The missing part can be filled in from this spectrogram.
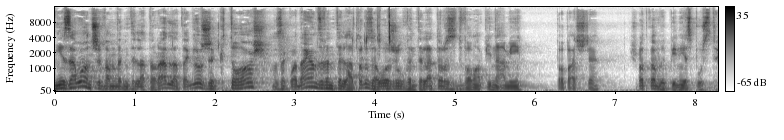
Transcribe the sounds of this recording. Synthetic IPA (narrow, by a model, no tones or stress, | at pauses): ɲɛzawɔnt͡ʂɘvamvɛnt̪ɘlat̪ɔɾad̪lat̪ɛɡɔʐɛkt̪ɔɕzakwad̪ajɔnd̪zvɛnt̪ɘlat̪ɔɾzawɔʐɘwvɛnt̪ɘlat̪ɔɾzd̪vɔmapʲina̰mʲi | pɔ̰pa̰tt͡ʂt͡ɕɛ | ɕɾɔt̪̚kɔvɘpʲinjɛst̪̚pust̪ɘ̥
